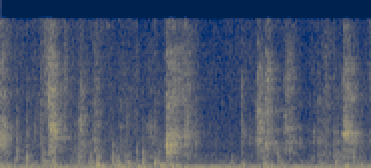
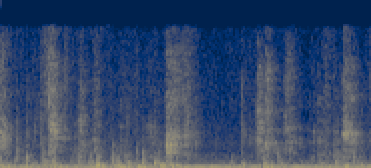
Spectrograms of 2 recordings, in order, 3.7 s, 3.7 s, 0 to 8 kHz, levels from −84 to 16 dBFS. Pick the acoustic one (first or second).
second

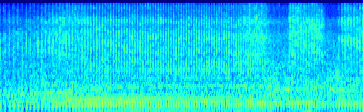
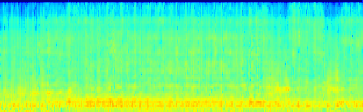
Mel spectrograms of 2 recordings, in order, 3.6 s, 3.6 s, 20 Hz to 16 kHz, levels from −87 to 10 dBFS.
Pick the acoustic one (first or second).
first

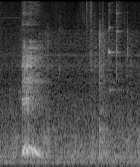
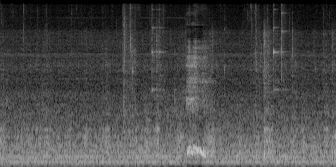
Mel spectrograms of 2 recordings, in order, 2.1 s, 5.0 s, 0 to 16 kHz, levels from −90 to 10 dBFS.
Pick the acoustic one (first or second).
second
